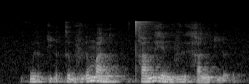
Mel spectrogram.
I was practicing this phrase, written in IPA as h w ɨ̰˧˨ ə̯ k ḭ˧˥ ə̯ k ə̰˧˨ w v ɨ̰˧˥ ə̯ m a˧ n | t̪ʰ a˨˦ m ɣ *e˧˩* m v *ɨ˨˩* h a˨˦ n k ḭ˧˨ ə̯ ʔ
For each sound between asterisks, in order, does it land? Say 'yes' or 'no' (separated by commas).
no, yes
